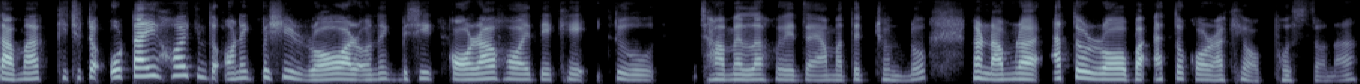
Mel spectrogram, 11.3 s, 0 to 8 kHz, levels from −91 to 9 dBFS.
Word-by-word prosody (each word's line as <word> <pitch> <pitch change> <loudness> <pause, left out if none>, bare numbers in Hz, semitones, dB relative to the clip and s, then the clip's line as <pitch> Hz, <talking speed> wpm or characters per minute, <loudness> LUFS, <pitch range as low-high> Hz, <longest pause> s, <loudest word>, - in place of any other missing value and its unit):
তামাক 200 +2 +5 0.2
কিছুটা 245 0 -3 0.2
ওটাই 295 +3 +8
হয় 320 +1 +4
কিন্তু 255 -4 -5
অনেক 235 +3 -3
বেশি 255 +2 -3 0.2
'র' 170 - -2 0.3
আর 185 - +4
অনেক 200 +3 -8
বেশি 215 +1 -7 0.2
কড়া 190 +3 +5
হয় 195 -2 +1
দেখে 185 +1 -8 0.2
একটু 220 - -9 0.7
ঝামেলা 180 0 -1
হয়ে 175 -2 -5
যায় 165 -2 -5
আমাদের 165 +1 -8
জন্য। 165 -4 -12 0.5
কারণ 230 -4 +1
আমরা 195 +1 +1 0.3
এত 225 - -14 0.2
'র' 195 - +2 0.2
বা 185 - +4
এত 200 - -16 0.2
কড়া 175 -3 -1
খেয়ে 190 - -9
অভ্যস্ত 155 +2 -16 0.2
না। 155 - -14
190 Hz, 160 wpm, -25 LUFS, 180-220 Hz, 0.7 s, ওটাই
